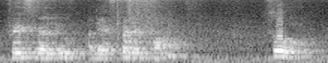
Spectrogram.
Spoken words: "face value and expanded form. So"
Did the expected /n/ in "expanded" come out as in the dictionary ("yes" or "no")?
no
